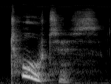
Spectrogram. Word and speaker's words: tortoise: And one more, it's the word tortoise. The OI spelling is pronounced like this. Tortoise.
